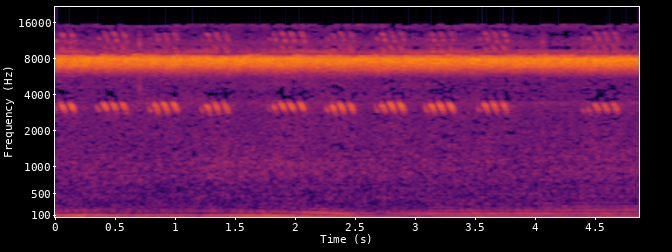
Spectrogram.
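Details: Cricket chorus: an unbroken high trill plus pulsed chirps about three per second, with a noticeable low rumbling hum in the background.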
